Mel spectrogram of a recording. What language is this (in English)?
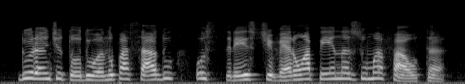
Portuguese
